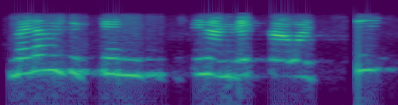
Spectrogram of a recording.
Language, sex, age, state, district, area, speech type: Telugu, female, 18-30, Andhra Pradesh, Anantapur, urban, conversation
